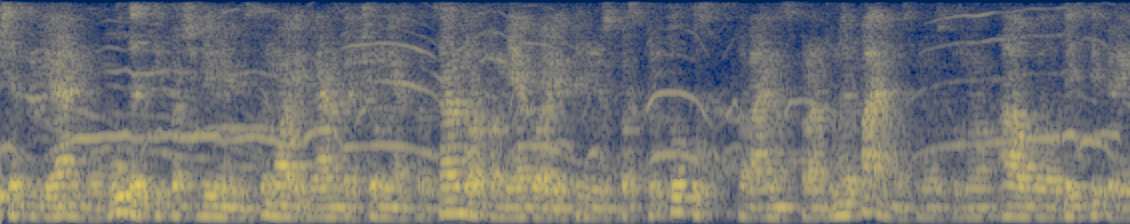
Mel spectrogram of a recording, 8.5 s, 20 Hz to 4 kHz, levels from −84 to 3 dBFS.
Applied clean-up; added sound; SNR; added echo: none; Cheering; 13 dB; reverberation time 0.6 s.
